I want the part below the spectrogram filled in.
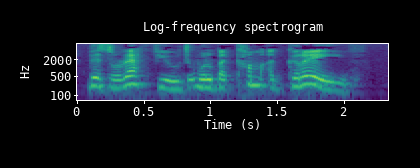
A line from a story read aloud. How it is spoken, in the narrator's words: he replied sternly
